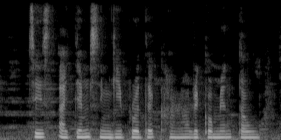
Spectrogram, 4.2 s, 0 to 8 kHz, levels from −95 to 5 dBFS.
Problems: low volume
